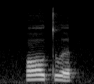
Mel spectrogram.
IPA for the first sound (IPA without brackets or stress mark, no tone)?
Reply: ɔ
